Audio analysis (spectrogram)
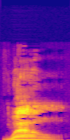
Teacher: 嘴巴张开不要发 will,这个元音不对是一个 a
